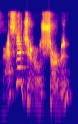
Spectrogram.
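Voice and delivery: ordinary talk, nothing marked

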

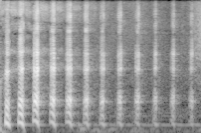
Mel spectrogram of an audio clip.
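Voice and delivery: long high giggling laugh at his own joke. Real, not acted. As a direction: crack up at yourself.

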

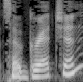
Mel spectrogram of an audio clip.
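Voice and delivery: ordinary talk

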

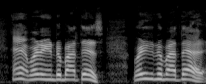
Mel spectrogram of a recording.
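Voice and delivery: high, pushy reporter imitation; mock reporters shouting over each other; hammering press. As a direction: fire questions as the press pack. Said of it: "press just hammering him".

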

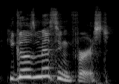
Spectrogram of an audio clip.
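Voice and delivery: ordinary talk

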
